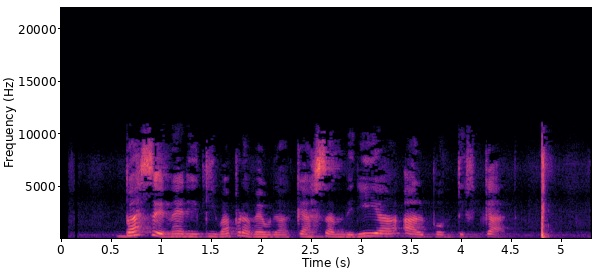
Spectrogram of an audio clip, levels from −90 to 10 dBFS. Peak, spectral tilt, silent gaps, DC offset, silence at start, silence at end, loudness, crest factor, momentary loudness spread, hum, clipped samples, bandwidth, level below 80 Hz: -2 dBFS; -2.5 dB/octave; none; under 0.1%; 0.55 s; 0.4 s; -25 LUFS; 26 dB; 11 LU; none; under 0.1%; 11.5 kHz; -72 dBFS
